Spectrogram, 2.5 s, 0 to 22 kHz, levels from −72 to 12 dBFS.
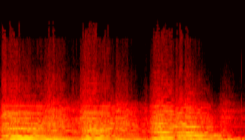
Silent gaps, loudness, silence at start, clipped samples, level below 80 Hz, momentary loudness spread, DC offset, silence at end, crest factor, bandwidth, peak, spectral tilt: none; -18 LUFS; 0 s; under 0.1%; -36 dBFS; 5 LU; under 0.1%; 0 s; 14 dB; 18 kHz; -4 dBFS; -4.5 dB/octave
